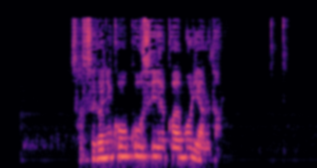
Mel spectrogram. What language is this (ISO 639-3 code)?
jpn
